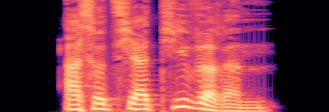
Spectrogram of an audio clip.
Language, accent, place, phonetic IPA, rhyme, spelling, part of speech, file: German, Germany, Berlin, [asot͡si̯aˈtiːvəʁəm], -iːvəʁəm, assoziativerem, adjective, De-assoziativerem.ogg
- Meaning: strong dative masculine/neuter singular comparative degree of assoziativ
